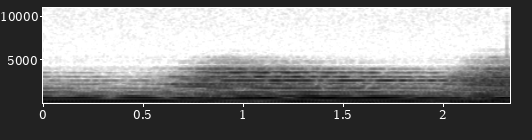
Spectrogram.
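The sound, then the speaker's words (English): A sustained guitar chord played through a pedal with everything off except reverb, which is turned fully up, its attack smeared into a steady, shimmering wash that rings on evenly without distinct plucks. “One setting that I think is cool on this is everything off except reverb, and I've got reverb dimed.”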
